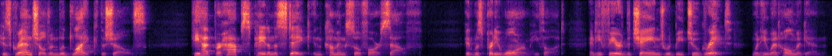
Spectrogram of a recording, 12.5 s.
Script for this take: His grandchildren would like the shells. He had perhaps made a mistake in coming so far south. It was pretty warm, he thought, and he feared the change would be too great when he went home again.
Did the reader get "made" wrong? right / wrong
wrong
